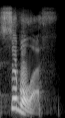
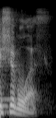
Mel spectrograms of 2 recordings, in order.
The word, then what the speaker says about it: Shibboleth: Say the word Shibboleth. Well, what does the Bible say? "And he said, Sibboleth." For he could not frame to pronounce it right.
